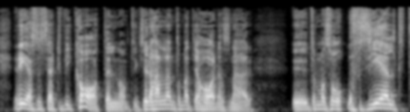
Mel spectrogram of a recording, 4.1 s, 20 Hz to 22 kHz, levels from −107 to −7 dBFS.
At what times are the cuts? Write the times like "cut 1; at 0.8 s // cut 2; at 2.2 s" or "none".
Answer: none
